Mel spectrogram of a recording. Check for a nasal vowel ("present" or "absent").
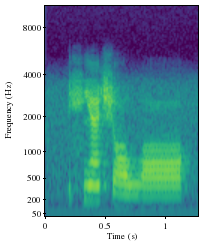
present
